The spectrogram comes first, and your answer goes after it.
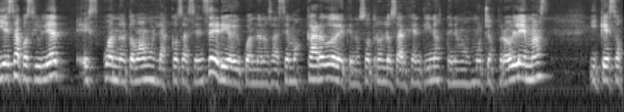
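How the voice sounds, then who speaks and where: A woman's fairly low-pitched voice at a fairly quick pace. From Argentina. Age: 40s. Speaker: politician. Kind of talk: interview. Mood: earnest, persuasive. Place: studio. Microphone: studio mic.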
